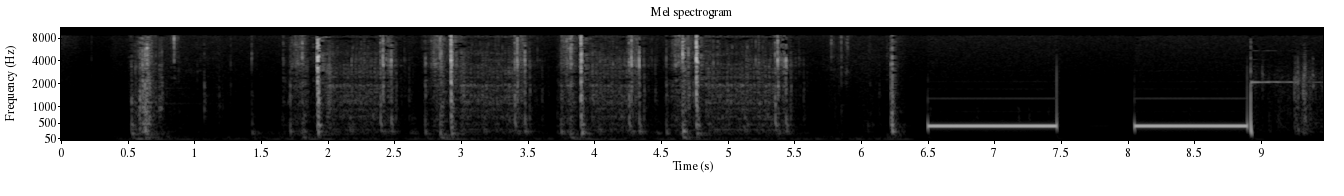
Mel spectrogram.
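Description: Rhythmic clattering bursts like dialing give way to a telephone ringing tone on the line: two steady, loud one-second beeps with a short gap between them, as a call is placed to a theatre box office to ask whether tickets remain for The Threepenny Opera. No one speaks.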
